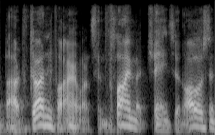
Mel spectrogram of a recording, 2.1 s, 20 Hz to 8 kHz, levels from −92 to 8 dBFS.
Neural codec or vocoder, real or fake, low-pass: codec, 24 kHz, 3 kbps, HILCodec; fake; 7.2 kHz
